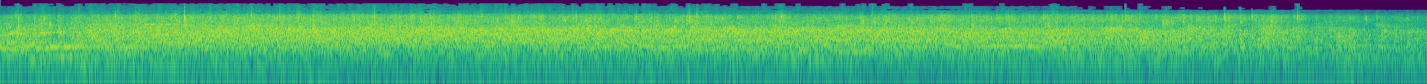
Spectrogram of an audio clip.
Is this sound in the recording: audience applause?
yes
